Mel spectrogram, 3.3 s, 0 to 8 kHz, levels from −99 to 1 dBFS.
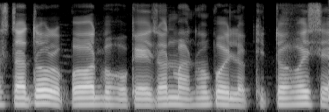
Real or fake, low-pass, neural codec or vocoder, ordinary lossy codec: real; 7.2 kHz; none; none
